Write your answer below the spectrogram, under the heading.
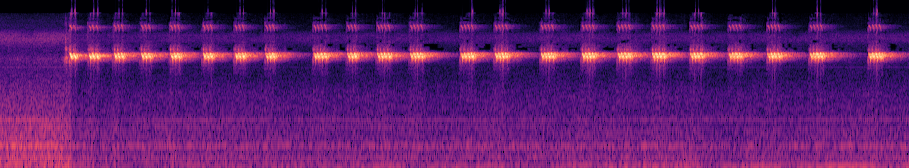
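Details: After a brief quiet start, a male jerabang cricket launches into loud, clear, high chirping. Rapid pulses repeat about four per second, grouped in short runs with tiny gaps.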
